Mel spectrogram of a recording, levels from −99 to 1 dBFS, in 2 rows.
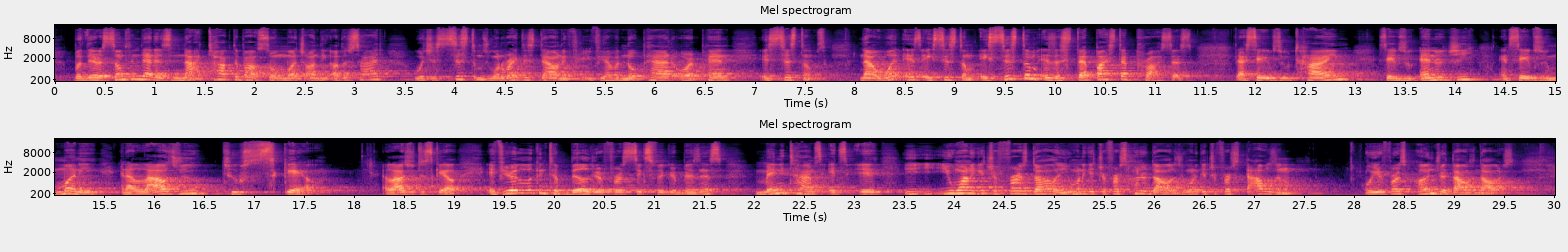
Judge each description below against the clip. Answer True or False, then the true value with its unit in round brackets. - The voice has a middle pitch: True (165 Hz)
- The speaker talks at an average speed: False (215 wpm)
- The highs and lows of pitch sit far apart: True (5.7 semitones)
